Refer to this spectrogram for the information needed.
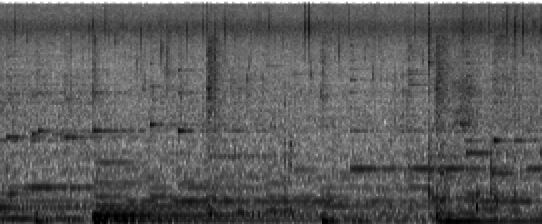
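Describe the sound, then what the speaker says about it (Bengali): Onions frying in oil with cloves, cinnamon sticks and cardamom pods for Dhaka restaurant-style bhuna chicken khichuri, a dense, steady crackling sizzle like rain, close and continuous, with a few louder stirring bumps. "পেঁয়াজের সাথেই এটা ভাজতে হবে"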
